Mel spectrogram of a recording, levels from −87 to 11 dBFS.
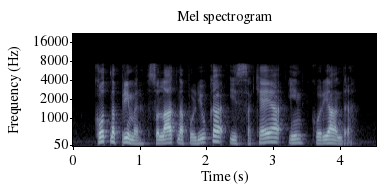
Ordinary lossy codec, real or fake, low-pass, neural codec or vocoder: none; real; 7.2 kHz; none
